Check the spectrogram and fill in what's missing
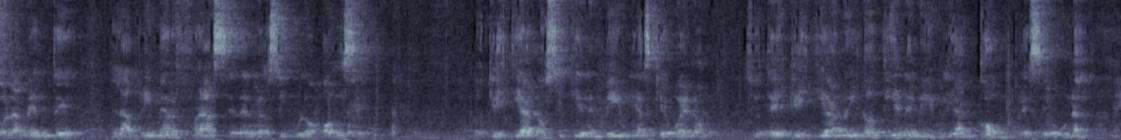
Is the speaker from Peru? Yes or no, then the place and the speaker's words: no; Argentina; La diferencia entre ustedes, puertorriqueños, y yo, que soy argentino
